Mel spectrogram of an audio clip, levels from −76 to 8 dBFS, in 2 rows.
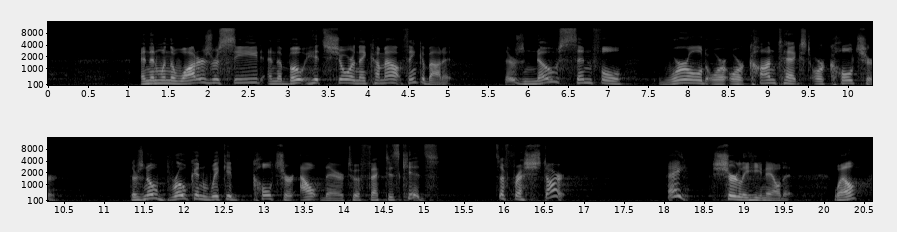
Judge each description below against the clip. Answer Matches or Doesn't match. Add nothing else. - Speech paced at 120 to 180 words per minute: Matches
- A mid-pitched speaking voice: Matches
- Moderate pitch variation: Doesn't match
